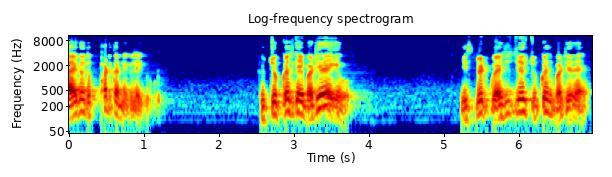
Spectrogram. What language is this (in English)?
Urdu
